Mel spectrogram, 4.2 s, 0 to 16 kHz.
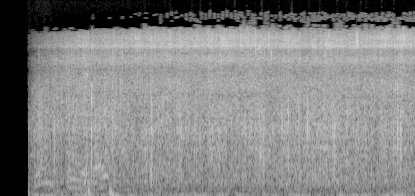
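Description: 29er mountain bike tyres rolling over a snow-covered forest track: a steady crackling hiss that starts abruptly just after the beginning.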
